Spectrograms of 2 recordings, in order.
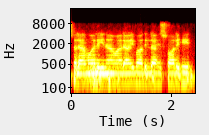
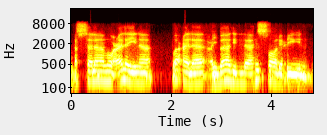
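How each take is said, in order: First: The 'ayn throat sounds are missing. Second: The 'ayn throat sounds are clearly pronounced. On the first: The speaker calls it wrong. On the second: The speaker calls it right.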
